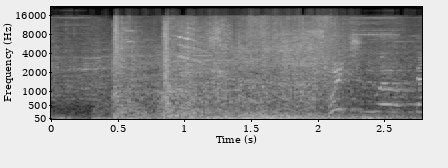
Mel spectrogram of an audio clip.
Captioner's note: gunshots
